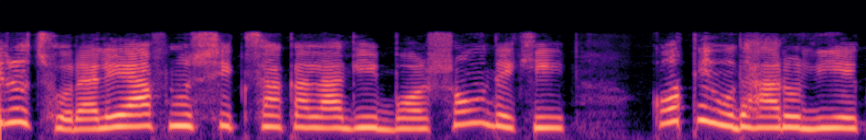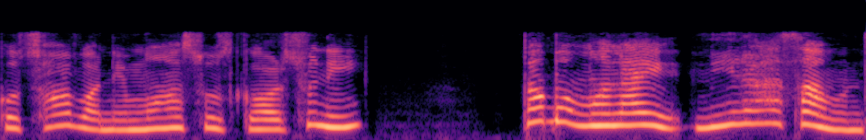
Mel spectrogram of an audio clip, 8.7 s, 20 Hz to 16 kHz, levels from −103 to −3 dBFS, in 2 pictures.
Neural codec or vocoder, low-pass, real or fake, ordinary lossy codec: codec, 16 kHz, 4 kbps, FreqCodec, larger model; 7.2 kHz; fake; MP3, 96 kbps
